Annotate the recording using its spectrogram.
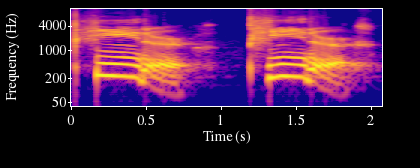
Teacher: Because T is following E vowel and before T there's another vowel. So there are two vowels before and after the T. So U pronounces like a soft D sound. So it sound like a Peter.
